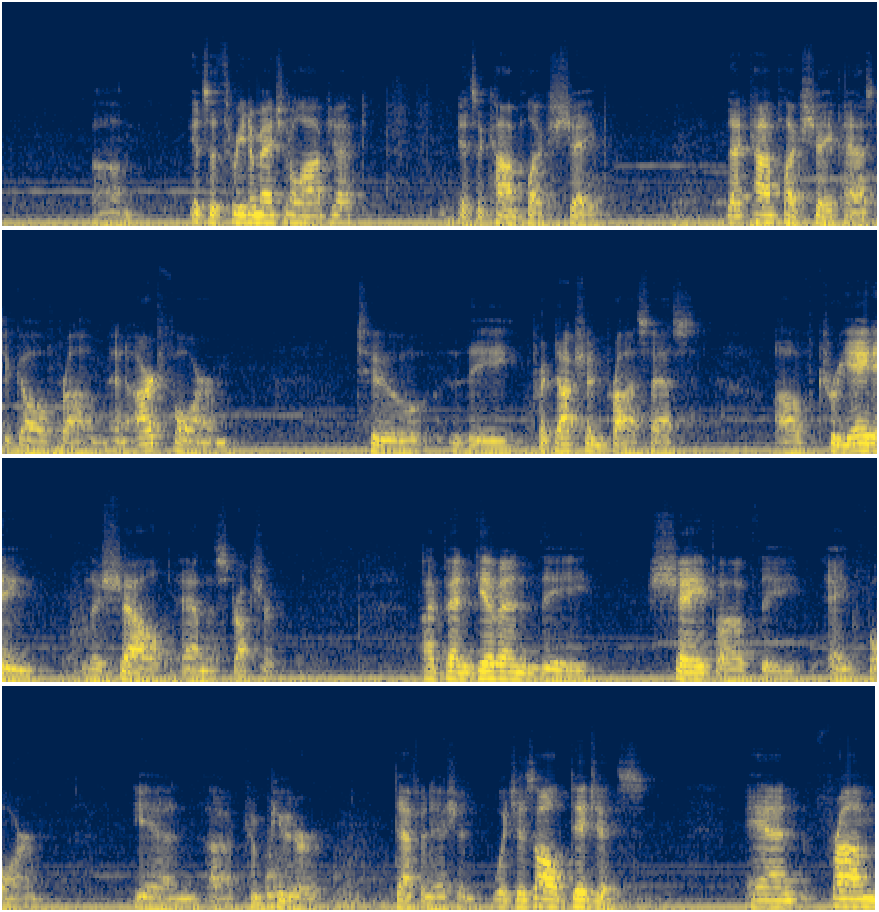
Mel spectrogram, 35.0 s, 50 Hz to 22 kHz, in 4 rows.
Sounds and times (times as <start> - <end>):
Speech: 0.9 - 3.7, 4.6 - 6.1, 7.2 - 11.1, 12.3 - 15.7, 16.5 - 20.3, 21.7 - 26.7, 27.6 - 29.5, 30.2 - 32.8, 33.7 - 34.9.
